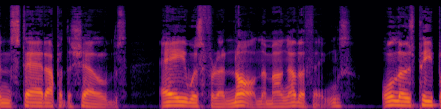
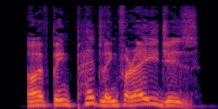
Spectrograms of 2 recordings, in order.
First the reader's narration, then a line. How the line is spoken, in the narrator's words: panted the Ogod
